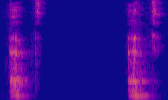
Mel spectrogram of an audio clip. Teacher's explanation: If you notice with the ta, there's a slight bit of air coming out. So what we do, we imprison the sound of the ta, and then we imprison the air.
